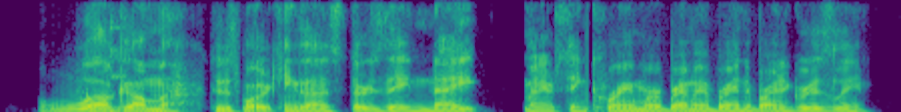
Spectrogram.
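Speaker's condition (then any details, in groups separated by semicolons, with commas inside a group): No condition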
